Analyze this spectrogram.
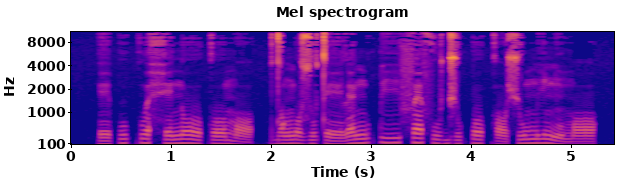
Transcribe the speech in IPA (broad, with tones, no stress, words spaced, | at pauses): e˨pu˦ kʷɛ˦he˦ noː˦˨koː˧mɔ˨ | dɔ˧ ŋo˦˨zu˧teː˨lɛ˦ ŋu˦k͡piː˦ fɛ˦fu˧ d͡ʒu˧k͡po˦˨ kɔ˨ʃu˦mi˦ ɲũ˨mɔ˧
